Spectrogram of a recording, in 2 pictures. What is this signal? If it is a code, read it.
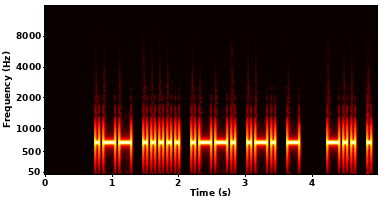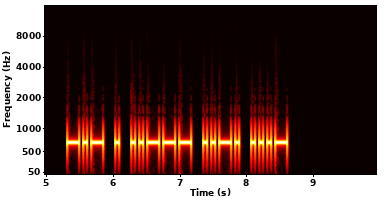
Morse code, heard as a keyed tone, about 20 wpm, 700 Hz. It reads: W5PRT DE KE2FV
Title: USA Callsign DE Callsign - 5 Characters - 20wpm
